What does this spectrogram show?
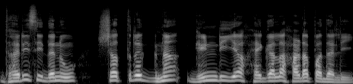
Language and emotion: Kannada, neutral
